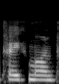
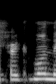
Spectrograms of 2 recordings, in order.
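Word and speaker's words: Pokémon: First of all, every single time they say Pokemon, they pronounce it Pokemon.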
